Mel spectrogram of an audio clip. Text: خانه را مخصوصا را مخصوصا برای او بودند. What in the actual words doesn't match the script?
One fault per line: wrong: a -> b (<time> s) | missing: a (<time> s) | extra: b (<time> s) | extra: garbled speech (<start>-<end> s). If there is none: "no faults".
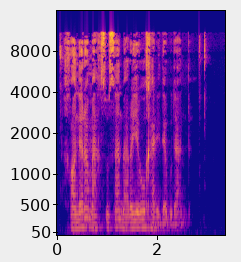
missing: را مخصوصا (1.2 s)
extra: خریده (1.8 s)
